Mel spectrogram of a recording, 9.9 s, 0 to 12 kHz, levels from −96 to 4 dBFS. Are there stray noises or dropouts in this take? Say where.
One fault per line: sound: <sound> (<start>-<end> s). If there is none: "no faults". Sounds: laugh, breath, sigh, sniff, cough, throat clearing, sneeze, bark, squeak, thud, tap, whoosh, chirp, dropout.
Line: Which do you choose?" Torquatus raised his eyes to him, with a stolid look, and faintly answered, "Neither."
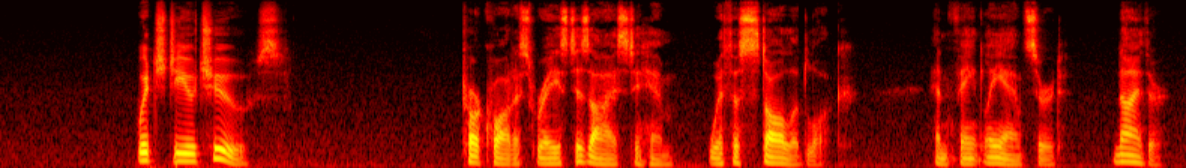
no faults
